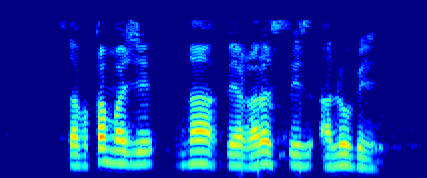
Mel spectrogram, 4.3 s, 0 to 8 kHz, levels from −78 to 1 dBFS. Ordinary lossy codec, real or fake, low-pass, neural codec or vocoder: MP3, 24 kbps; real; 7.2 kHz; none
